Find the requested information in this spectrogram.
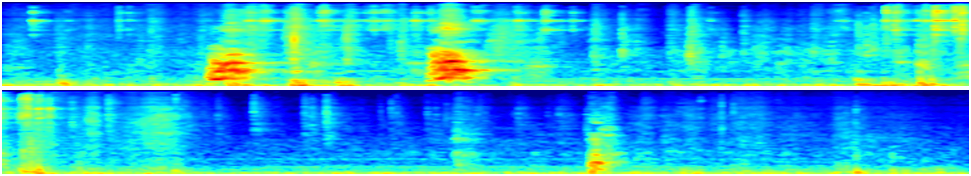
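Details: Pet female Labrador Retriever Lola, one year old, gives two loud hoarse barks about a second apart, then softer barks and a faint whimpering note, followed by a single short bark near the end over quiet room hum.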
